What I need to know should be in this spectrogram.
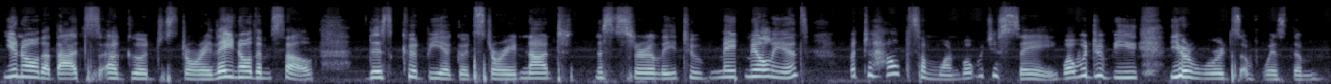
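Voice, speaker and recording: A woman's voice: medium pitch, lively intonation, unhurried, no room sound, rough recording. A woman hosting an interview show, chatty and effusive, often restarting her sentences. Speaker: talk show host.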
